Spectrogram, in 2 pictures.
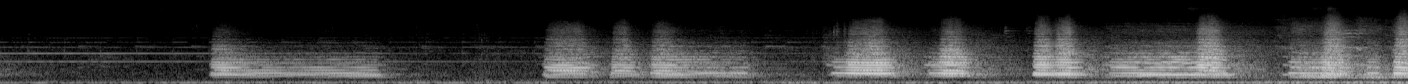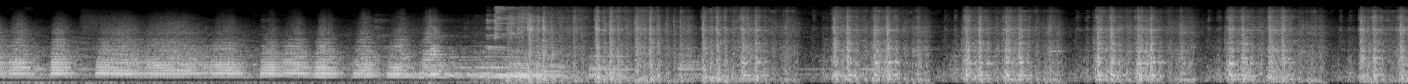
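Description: Amtrak passenger train's locomotive horn sounds a long blast, then a string of short toots, then a long held blast as the train nears. About two-thirds of the way in, the train passes close, with loud wheel and rail noise and the clickety-clack of the passenger cars over the track.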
